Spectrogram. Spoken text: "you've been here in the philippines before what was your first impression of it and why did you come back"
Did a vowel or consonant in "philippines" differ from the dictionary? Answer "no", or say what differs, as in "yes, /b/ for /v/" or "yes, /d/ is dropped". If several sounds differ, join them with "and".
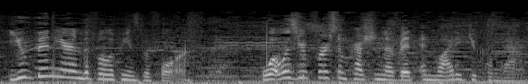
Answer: no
